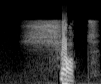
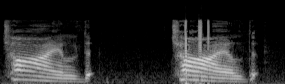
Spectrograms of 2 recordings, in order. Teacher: Now, the second one, as in child, is represented as in this simple, that is ch, child, child. You can feel that there is a sound t before sh. It's ch.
